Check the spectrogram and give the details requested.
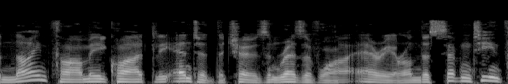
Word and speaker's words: Chosin: of the Korean Peninsula the name chosen is the Japanese pronunciation of the Korean place name Chang Jin and the name stuck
